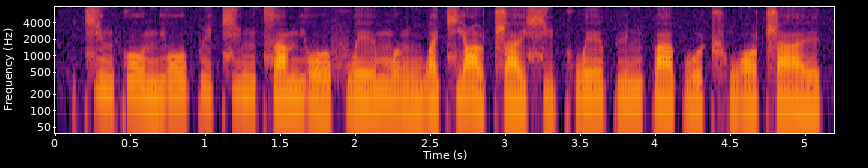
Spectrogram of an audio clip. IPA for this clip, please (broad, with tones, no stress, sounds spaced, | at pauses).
t͡ɕ i˥˧ n k o˥˩ ʊ̯ n̪ j o˥ ʊ̯ p i˥˩ t͡ɕ i˥ ŋ t͡s ä˧˥ m j o̰˨˩ ʊ̯ f w e˧˥ ɪ̯ m ɤ̰˨˩ ŋ m w ä˦ t͡ɕ j ɑ˥˩ ʊ̯ ʈ͡ʂ a˧˥ ɪ̯ ɕ ḭ˨˩ kʰ w e˥ ɪ̯ p y˧˥ n p ä˥ p ṵ˨˩ ʈ͡ʂʰ w ɔ˧˥ ʈ͡ʂ a˥˩ ɪ̯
